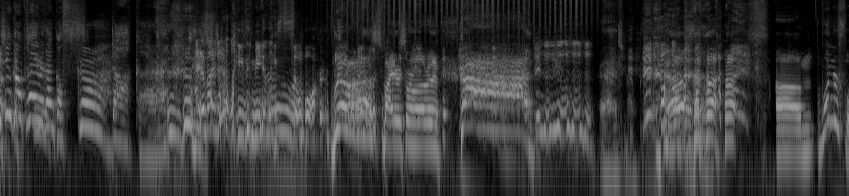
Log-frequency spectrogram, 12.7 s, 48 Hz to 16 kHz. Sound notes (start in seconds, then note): 4.9 yells; 9.6 laughs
